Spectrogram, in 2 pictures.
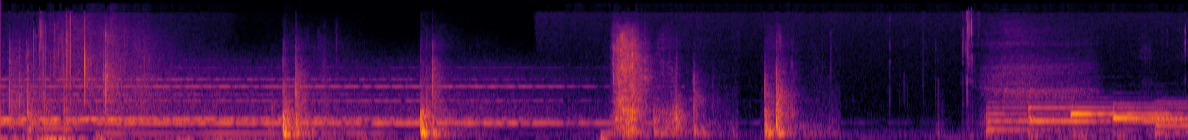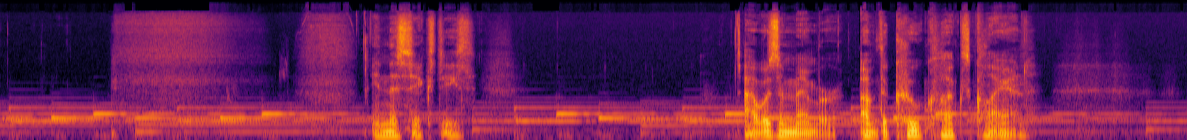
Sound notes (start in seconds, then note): none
